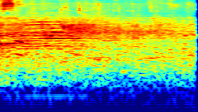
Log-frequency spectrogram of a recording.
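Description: Indistinct chatter of a crowd of spectators, many voices blending into a steady hubbub.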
